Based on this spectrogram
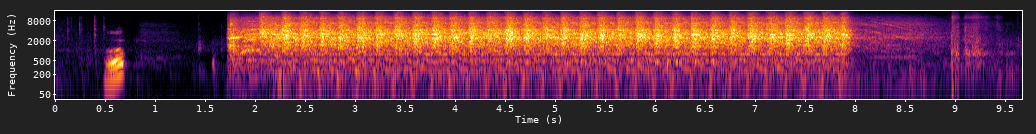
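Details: Turbo Subaru with a DIY exhaust manifold, fuel needle below empty: steady starter cranking at about 160 beats a minute for six seconds, and it never catches. The owner suspects it is out of fuel.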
